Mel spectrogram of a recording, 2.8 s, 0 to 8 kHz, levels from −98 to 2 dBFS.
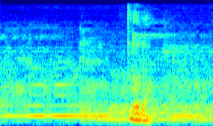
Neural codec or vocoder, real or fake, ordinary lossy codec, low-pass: codec, 16 kHz, 8 kbps, FunCodec, trained on LibriTTS, 25 frames a second; fake; none; 7.2 kHz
